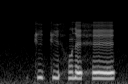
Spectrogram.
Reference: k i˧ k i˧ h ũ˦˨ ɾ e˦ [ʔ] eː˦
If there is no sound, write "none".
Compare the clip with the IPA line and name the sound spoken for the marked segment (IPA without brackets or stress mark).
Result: h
